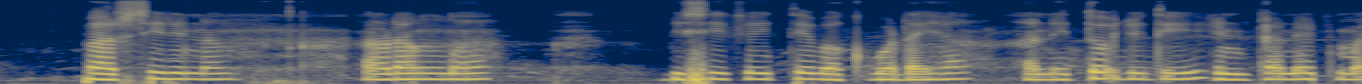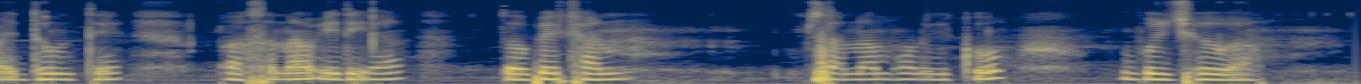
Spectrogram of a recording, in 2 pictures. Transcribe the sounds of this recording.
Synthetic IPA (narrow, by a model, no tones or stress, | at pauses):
paɾsiɾɛnaŋ | aɽaŋma | bisikəjt̪ɛbakubaɖajaː | nit̪ɔʔd͡ʒud̪iːɳʈaɾnɛʈmad͡ʒd̪ʱjɔmt̪ɛ | basanawid̪iʔa | t̪ɔbɛkʰan | sanamɦɔɽɡɛku | bud͡ʒʱəwa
